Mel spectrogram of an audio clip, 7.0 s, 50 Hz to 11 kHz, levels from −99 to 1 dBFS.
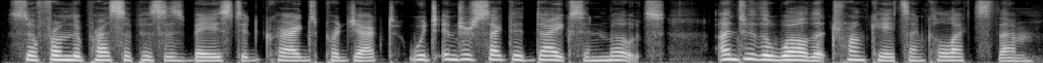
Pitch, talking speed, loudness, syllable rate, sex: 200 Hz, 180 wpm, -19 LUFS, 5.1 syllables/s, female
